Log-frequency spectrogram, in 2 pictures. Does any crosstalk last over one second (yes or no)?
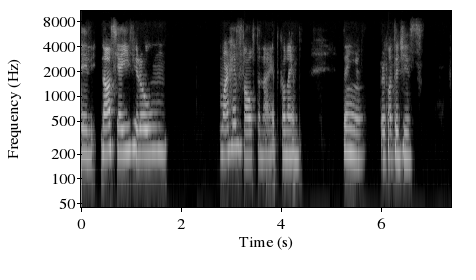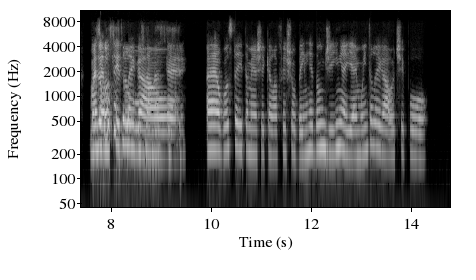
yes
